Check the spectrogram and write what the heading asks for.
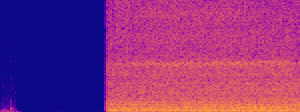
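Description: After about a second of silence, a new wood pellet boiler in Grobiņa, South Kurzeme municipality, running as the October heating season begins, suddenly roars into hearing: a loud, steady mechanical whoosh and hum that continues unchanged to the end, with no voices.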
